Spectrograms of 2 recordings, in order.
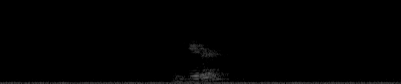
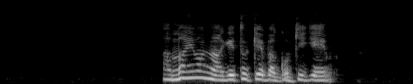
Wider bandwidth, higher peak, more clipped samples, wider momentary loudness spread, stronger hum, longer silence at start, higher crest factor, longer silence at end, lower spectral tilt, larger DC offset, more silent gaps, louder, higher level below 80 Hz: second, 6 kHz vs 11 kHz; second, -40 dBFS vs -8 dBFS; neither; first, 14 LU vs 7 LU; neither; second, 0 s vs 1.65 s; about the same, 20 dB vs 18 dB; second, 0 s vs 0.8 s; second, -5 dB/octave vs -7 dB/octave; neither; neither; second, -61 LUFS vs -23 LUFS; first, -62 dBFS vs -70 dBFS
